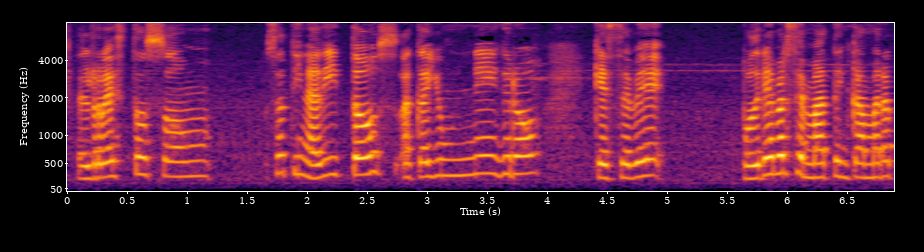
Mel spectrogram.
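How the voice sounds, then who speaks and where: A woman's voice: sits high, a bit bright. Chatty woman reviewing makeup. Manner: chatty, explanatory, uses many diminutives. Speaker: beauty vlogger.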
